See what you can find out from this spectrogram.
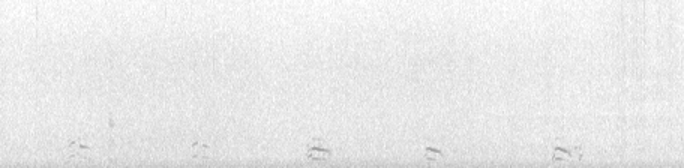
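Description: Black-tailed gulls give about five mewing calls, spaced a second or two apart, over a steady roar of surf that fills the whole scene.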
